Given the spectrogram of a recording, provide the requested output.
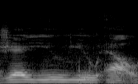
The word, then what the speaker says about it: Juul: And Juul is spelled J-U-U-L, that's correct? Right. If any, you know, yeah, people are wondering what we're saying, it's not J-E-W-E-L. Like, yeah, Juul, that's right. J-U-U-L. Exactly. J-U-U-L.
